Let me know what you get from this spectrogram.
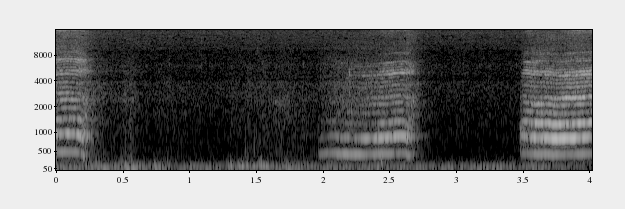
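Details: Unagi, a chatty rescued house cat in Japan, gives a clipped meow, then two sustained, even-pitched meows about a second apart, the last one louder, in a quiet indoor room.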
